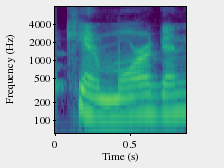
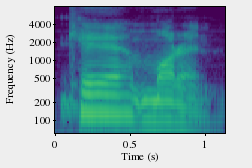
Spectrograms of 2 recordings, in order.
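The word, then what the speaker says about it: Kaer Morhen: do they know where kim morgan is like am i saying it wrong it's it's scare morin okay uh do they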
